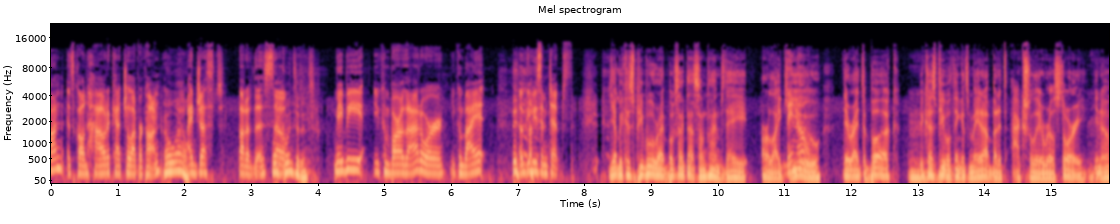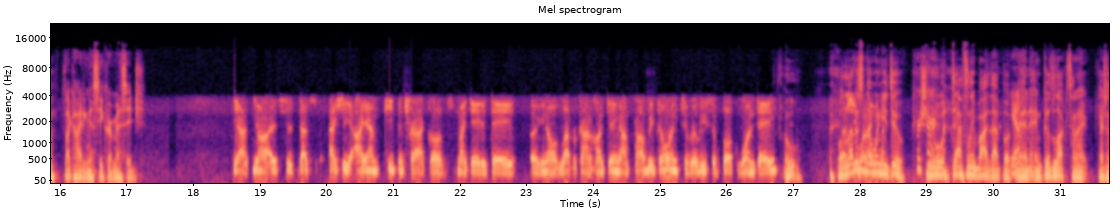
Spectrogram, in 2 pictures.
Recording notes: The women on the phone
